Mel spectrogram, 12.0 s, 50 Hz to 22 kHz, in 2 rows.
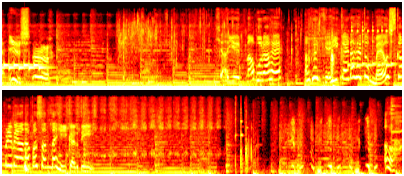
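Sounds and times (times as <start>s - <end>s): background music: 0.0s - 12.0s
toothbrush scrubbing teeth: 1.8s - 9.4s.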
